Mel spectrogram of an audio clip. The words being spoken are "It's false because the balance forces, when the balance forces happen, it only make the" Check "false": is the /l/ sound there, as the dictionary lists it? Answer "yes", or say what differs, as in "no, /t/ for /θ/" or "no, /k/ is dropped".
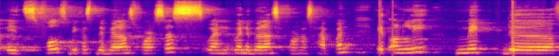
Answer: yes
